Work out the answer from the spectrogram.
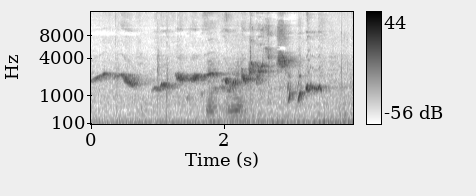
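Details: White-rumped shama giving loud, sliding whistles that rise and fall, mixed with harsher chattering notes and a short high burst, against steady background noise.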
